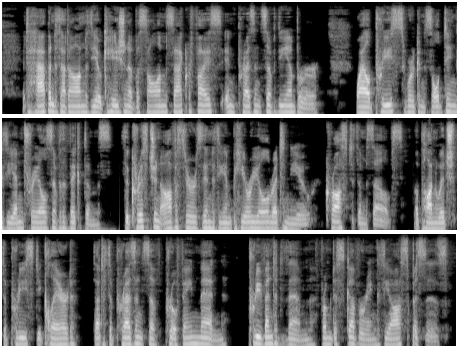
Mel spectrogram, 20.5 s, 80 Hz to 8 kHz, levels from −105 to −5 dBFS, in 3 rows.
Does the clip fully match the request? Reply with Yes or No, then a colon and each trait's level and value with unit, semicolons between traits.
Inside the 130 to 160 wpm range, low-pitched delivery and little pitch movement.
Yes: average, 145 wpm; low, 115 Hz; narrow, 1.8 semitones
